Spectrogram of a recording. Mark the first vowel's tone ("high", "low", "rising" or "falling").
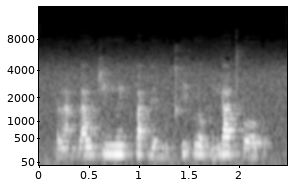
low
